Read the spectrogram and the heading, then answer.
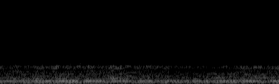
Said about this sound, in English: Engine's running.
